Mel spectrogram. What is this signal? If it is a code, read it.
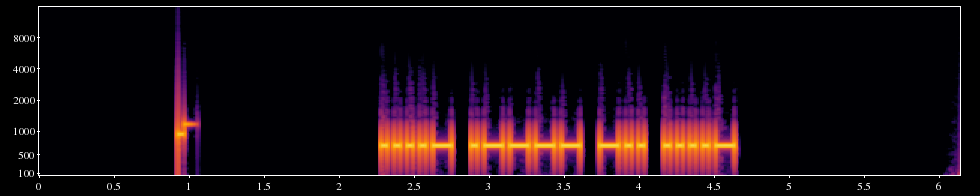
Morse code, heard as a keyed tone, about 28 wpm, 700 Hz. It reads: 41D4
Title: Four Challenging Letter-Number Combinations 28wpm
